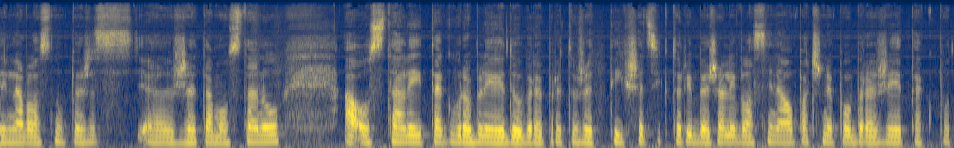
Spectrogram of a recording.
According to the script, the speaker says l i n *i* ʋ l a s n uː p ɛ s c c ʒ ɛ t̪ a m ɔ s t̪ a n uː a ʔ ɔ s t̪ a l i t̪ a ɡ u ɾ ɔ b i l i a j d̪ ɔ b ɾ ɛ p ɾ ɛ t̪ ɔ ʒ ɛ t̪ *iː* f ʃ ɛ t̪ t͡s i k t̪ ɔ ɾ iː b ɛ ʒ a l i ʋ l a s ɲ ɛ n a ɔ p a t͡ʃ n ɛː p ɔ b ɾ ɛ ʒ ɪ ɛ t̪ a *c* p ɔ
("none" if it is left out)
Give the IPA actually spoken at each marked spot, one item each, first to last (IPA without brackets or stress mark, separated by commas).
a, iː, k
